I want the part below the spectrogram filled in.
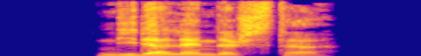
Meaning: inflection of niederländisch: 1. strong/mixed nominative/accusative feminine singular superlative degree 2. strong nominative/accusative plural superlative degree
- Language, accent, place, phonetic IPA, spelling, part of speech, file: German, Germany, Berlin, [ˈniːdɐˌlɛndɪʃstə], niederländischste, adjective, De-niederländischste.ogg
